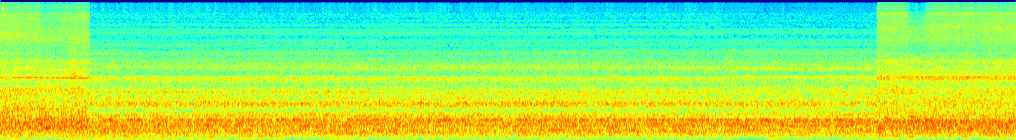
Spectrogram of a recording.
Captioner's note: hair dryer blowing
